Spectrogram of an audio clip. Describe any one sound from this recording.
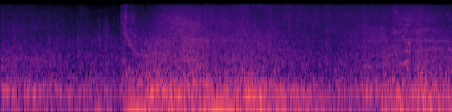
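A loud explosion bursts and roars.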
